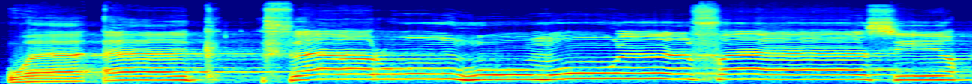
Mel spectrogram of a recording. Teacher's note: untuk yang enam harakat kita kasih Irama Nada turun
